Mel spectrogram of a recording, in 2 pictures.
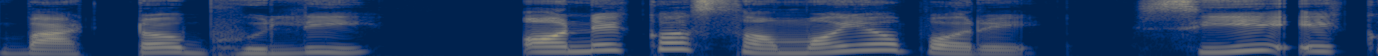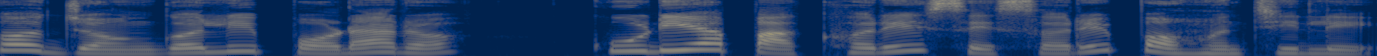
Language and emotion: Odia, neutral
